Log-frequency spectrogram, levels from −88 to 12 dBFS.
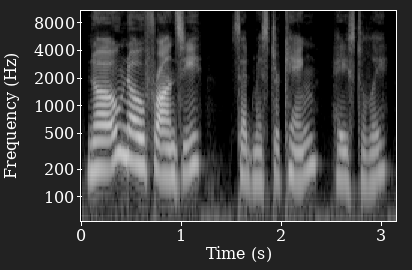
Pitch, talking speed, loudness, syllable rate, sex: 190 Hz, 135 wpm, -19 LUFS, 3.7 syllables/s, female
